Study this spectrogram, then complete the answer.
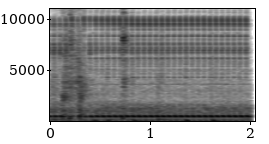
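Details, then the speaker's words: Solenoid fuel injector on a test bench, with pressure raised until it opens at about 100–110 as expected: fast, even ticking at about ten pulses a second over a steady hiss. The injector opens and fires correctly. "as you can see 100 110 this injector will open I'm pretty sure that this car will this injector is is good at"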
